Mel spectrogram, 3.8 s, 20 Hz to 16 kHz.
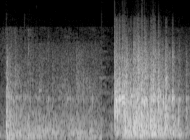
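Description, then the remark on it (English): A bowling ball rumbles steadily down the lane for about two seconds, then crashes into the pins with a loud, clattering burst that rattles on to the end, knocking over 6 pins and leaving 4 standing. “Mark knocked over 6 pins, leaving 4 pins standing.”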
